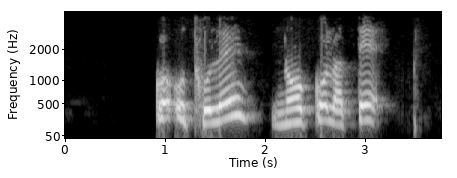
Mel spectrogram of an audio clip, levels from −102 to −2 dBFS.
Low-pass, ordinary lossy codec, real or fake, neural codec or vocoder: 3.6 kHz; Opus, 64 kbps; real; none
